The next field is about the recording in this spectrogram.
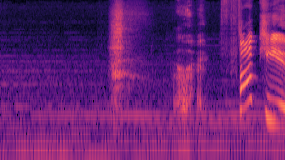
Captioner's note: laughs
